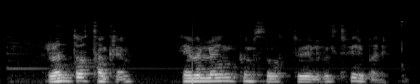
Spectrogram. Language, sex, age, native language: Icelandic, male, 30-39, Icelandic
